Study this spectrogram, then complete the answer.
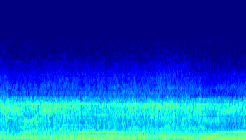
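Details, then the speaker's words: Ford Country Squire station wagon, engine running: a wavering whine rising and falling in pitch from the power steering pump. "Oh yeah, listen to that. He's a whining. Ford power steering pump whine."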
